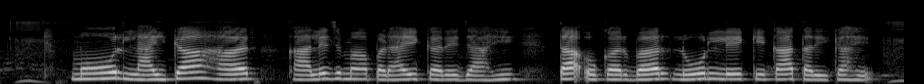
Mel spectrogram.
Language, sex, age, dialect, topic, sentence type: Chhattisgarhi, female, 18-24, Eastern, banking, question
